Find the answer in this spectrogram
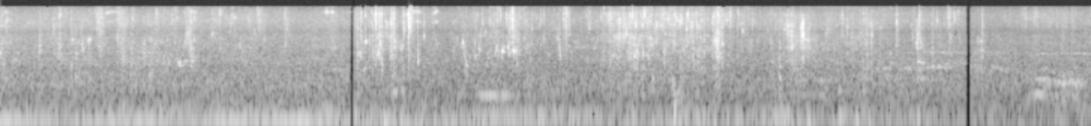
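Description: Water splashing and trickling as hands wash shredded mushrooms in a metal basin, squeezing handfuls so the water runs back out into the basin in small irregular splashes.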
